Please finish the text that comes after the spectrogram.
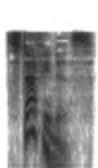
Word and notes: stuffiness: British English

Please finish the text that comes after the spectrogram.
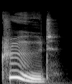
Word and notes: crude: British English

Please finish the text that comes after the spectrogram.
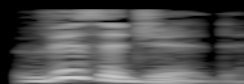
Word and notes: visaged: British English

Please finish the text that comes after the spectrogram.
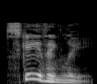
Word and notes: scathingly: British English

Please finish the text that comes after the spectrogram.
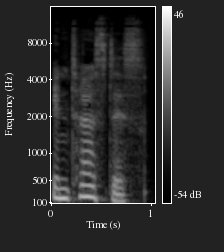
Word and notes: interstice: British English

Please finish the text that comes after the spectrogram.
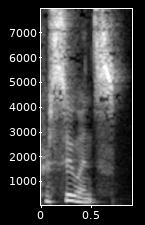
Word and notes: pursuance: American English

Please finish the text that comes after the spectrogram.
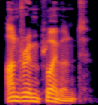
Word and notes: underemployment: British English

